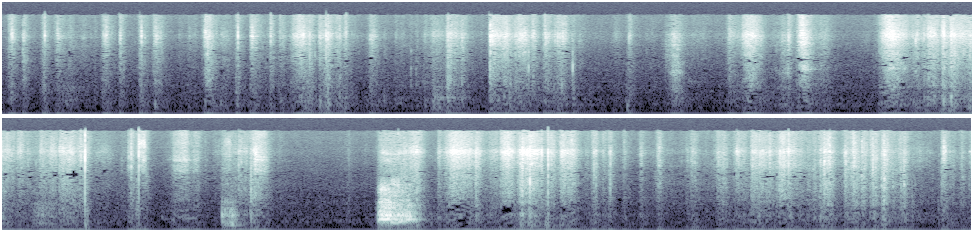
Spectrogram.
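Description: Coton de Tuléar puppies and an adult dog playing: many small scratches, taps and scuffs of paws and claws on tile floor and puppy pads, with one short, louder dog sound about ten seconds in.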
